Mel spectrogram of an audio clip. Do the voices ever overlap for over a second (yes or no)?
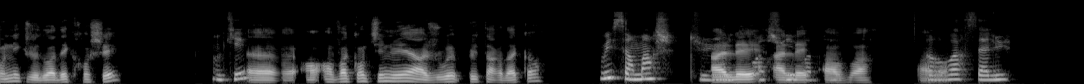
yes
